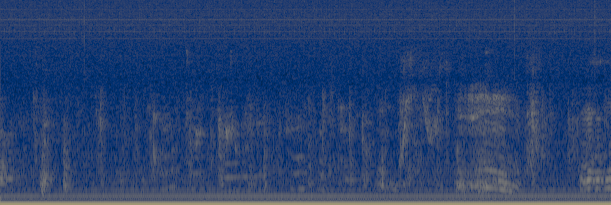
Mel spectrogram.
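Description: Steady low electrical hum under scattered clinks of cutlery and tableware at a meal, with snatches of voices and a brief falling voice-like cry about four and a half seconds in.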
